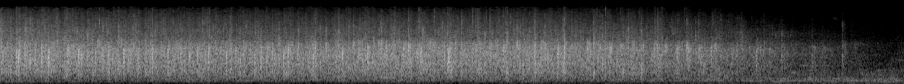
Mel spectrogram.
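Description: An audience applauds loudly in a large hall and the applause fades away.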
